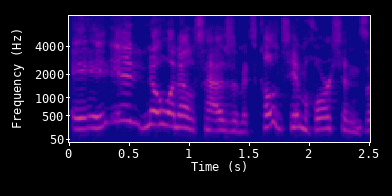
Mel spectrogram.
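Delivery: imitating an Irish person, lightly put-on Irish lilt; a hint of an Irish accent. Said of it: "but I'm imagining their accent".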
